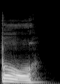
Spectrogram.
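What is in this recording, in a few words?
"bore", British English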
